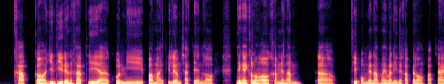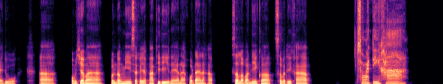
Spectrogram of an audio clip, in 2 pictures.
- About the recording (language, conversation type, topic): Thai, advice, ฉันควรจัดลำดับความสำคัญของเป้าหมายหลายอย่างที่ชนกันอย่างไร?
- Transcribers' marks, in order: none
